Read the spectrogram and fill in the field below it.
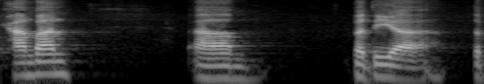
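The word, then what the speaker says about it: kanban: this is similar to what's called a kban I've heard it pronounced Canan also um but I always call it kban um but the uh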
